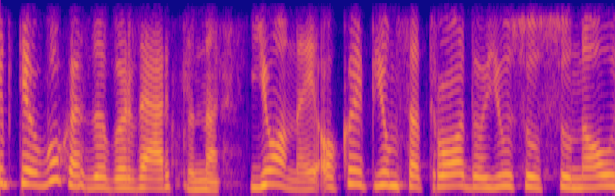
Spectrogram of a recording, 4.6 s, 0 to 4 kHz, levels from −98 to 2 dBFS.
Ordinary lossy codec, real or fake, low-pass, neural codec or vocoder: Opus, 16 kbps; fake; 3.6 kHz; codec, 16 kHz, 4 kbps, X-Codec, HuBERT features, trained on balanced general audio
